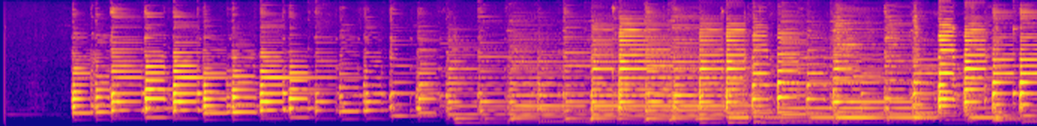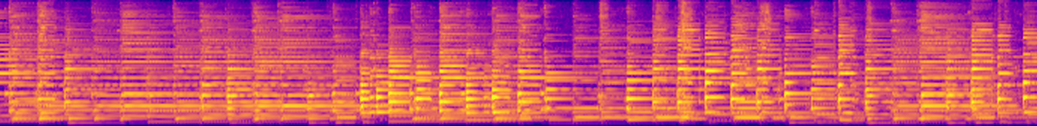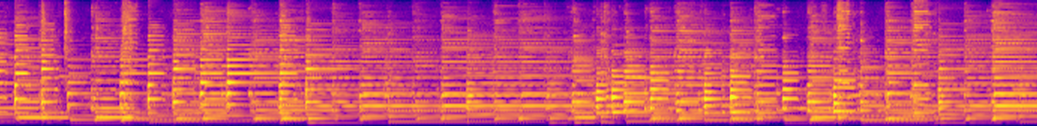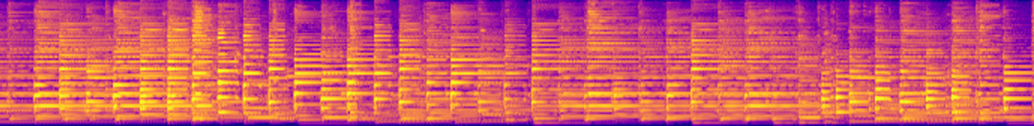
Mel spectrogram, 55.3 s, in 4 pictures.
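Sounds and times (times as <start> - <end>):
waltz instrumental: 1.0 - 55.2.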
